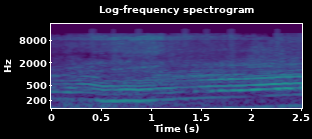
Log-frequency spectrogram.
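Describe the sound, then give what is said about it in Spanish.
A 1988 McLaren MP4/4B Formula 1 car engine, once driven by Ayrton Senna, holds a loud, sustained high-revving buzz whose pitch creeps gradually upward, with no other sounds. “Ha adquirido el piloto asturiano una pieza de coleccionista, el McLaren MP44B de 1988, que pilotara Ayrton Senna y que suena así de bonito.”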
